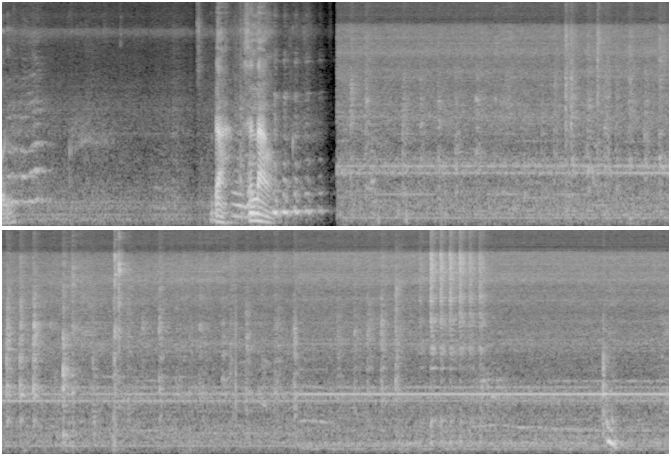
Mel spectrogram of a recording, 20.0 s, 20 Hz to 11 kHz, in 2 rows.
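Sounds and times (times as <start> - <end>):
refrigerator humming: 5.1 - 20.0.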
